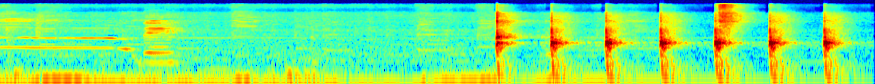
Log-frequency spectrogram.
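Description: A short held note right at the start, then a regular count-in of sharp clicks, about four a second, beginning a little past halfway through, leading a rock band into a song.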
